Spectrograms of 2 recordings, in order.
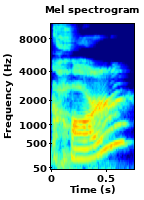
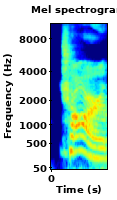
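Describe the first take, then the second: First: It starts with a k sound, like car. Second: It starts with a ch sound, like char. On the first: "making the H silent and and just saying car" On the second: "Char like Charmander"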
